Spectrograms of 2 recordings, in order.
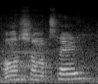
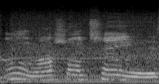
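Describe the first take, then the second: First: "Enchanté." said in plain schoolbook French, no accent. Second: Slow, hammed-up French accent on "Mm, enchanté,"; mock French accent. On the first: Gamer showing viewers her only French words, "Enchanté." said plainly. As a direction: say "Enchanté." like a French-class beginner. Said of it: "all I know how to say is". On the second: Gamer mocking what she can't do, a slow, hammed-up French accent. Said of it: "the French accent, I can't do it". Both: Shown as a demonstration.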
